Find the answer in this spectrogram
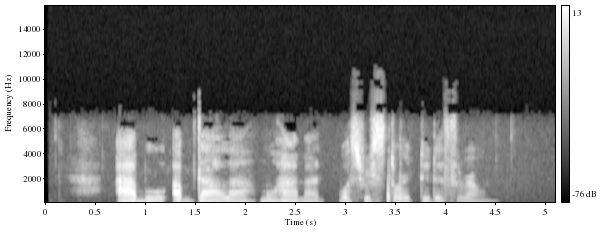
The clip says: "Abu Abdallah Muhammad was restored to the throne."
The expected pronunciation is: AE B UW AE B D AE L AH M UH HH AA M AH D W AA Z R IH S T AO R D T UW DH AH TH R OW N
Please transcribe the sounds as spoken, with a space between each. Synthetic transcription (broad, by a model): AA B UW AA B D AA L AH M UH HH AA M AH D W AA S R IH S T AO R D T UW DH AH TH R OW N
